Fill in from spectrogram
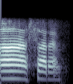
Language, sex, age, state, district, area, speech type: Telugu, female, 30-45, Telangana, Warangal, rural, conversation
